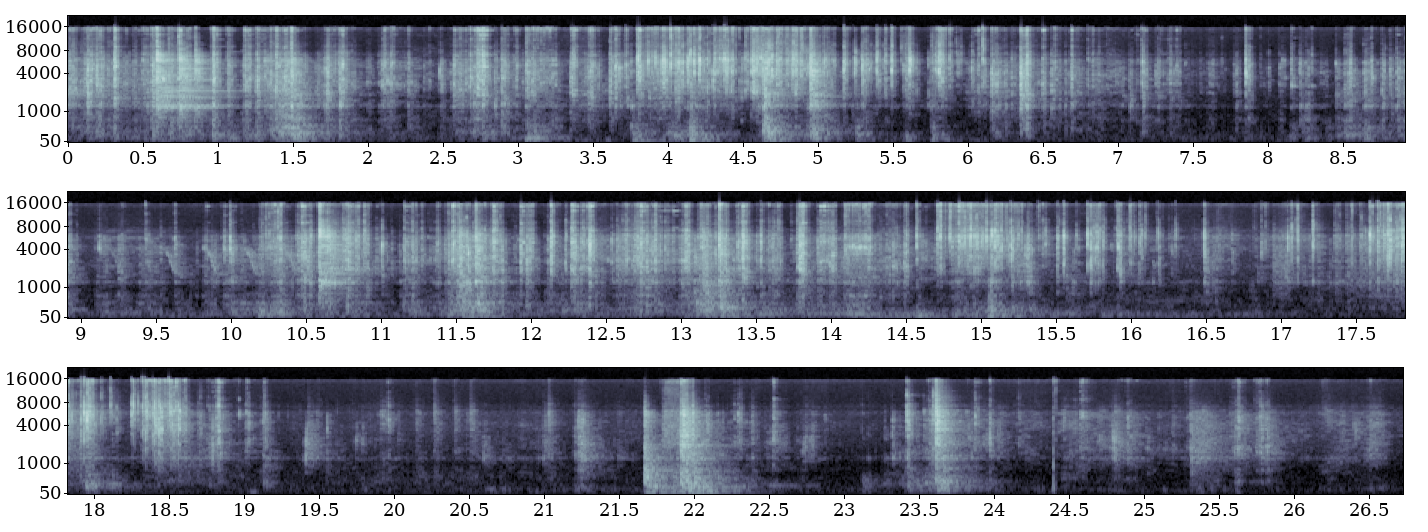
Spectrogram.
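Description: A steel door's lock and lever handle being worked with a key: metallic clicks and rattles, mixed with the crinkling of the plastic protective film wrapped over the door. Several louder single knocks come in the second half.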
